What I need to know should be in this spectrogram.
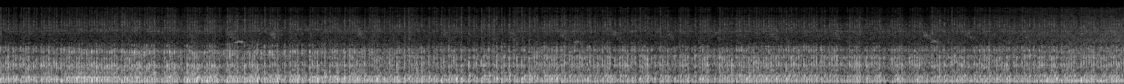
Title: Morning Rough Idle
